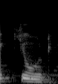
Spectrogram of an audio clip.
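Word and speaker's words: cute: देखो दिया है कि जब किसी वर्ड में यू के बाद एक कंसोनेंट हो और लास्ट में इ आए है तो यू का उच्चारण बड़ा उ होता है या तो यू होता है।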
